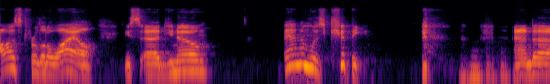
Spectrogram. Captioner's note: chuckles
